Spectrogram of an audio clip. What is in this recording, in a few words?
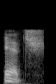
"etch", English; verb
